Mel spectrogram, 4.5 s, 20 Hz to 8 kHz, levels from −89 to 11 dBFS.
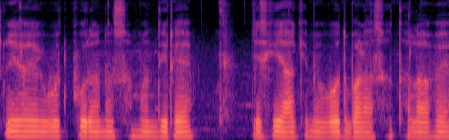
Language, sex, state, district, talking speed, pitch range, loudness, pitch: Hindi, male, Chhattisgarh, Kabirdham, 200 wpm, 105-110 Hz, -21 LUFS, 110 Hz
